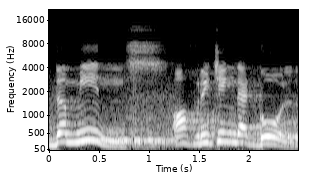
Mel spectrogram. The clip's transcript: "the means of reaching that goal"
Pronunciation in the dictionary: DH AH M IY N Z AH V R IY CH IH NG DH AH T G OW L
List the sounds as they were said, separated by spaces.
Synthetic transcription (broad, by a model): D AH M IY N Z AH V R IY CH IH NG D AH T G OW L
